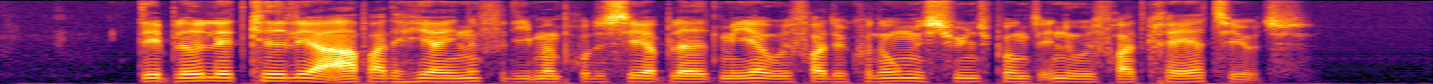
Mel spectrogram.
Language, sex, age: Danish, male, 21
